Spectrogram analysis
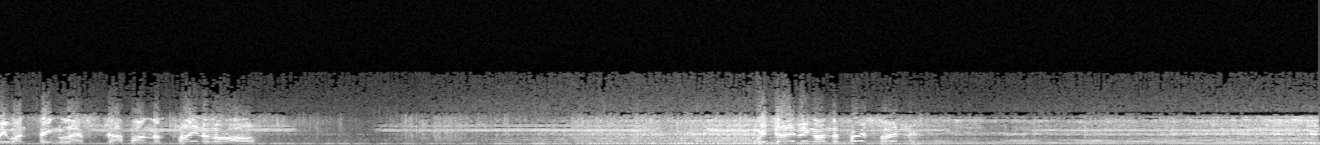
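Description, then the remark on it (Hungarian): Loud, sustained engine roar of diving bomber planes, with whining tones that rise and fall in pitch, building again midway and holding steady to the end. “Megpróbálnak rájuk zuhanni.”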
